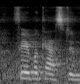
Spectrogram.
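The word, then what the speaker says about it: Faber-Castell: called dom as dorms and the second is faber caster so um this is not a sponsored video by the way i'm just doing it out of my interest faber castell is spelled as fabr hyphen c a s t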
